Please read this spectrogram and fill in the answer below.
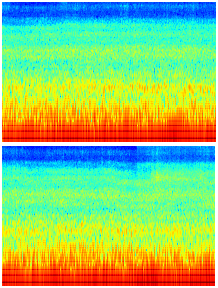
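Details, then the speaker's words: Outdoor AC unit that stopped running weeks after the owner replaced the capacitor: constant low electrical hum with no run-up or change; compressor hums but never starts, terminals intact with no burn marks, compressor failed. "All right, guys. I got everything in. And nope, this compressor is shot."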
